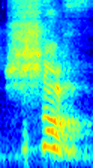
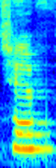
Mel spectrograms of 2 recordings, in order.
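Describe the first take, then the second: First: The word begins with an sh sound. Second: The word begins with a ch sound. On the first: The speaker calls it right. "Like sh, chef" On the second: The speaker calls it wrong. "The first word is not chef"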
